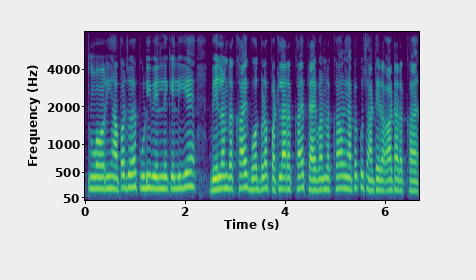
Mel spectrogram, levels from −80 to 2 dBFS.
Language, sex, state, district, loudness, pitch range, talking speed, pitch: Hindi, female, Bihar, Katihar, -13 LUFS, 195-220 Hz, 250 wpm, 210 Hz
